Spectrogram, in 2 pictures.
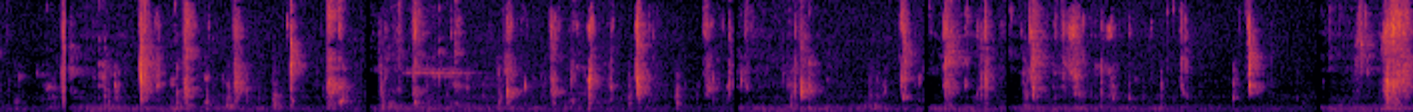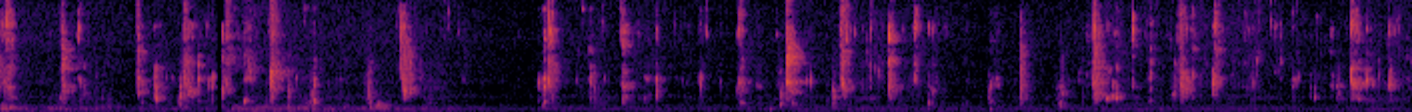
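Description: Close-miked mouth sounds of someone eating steamed paneer momos with a creamy sauce: soft, wet chewing with many short lip smacks and clicks.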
